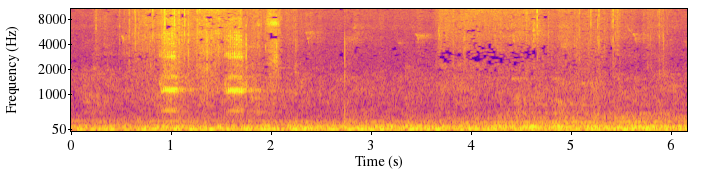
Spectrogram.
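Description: Two short animal calls, about two thirds of a second apart, over a steady low outdoor rumble.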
